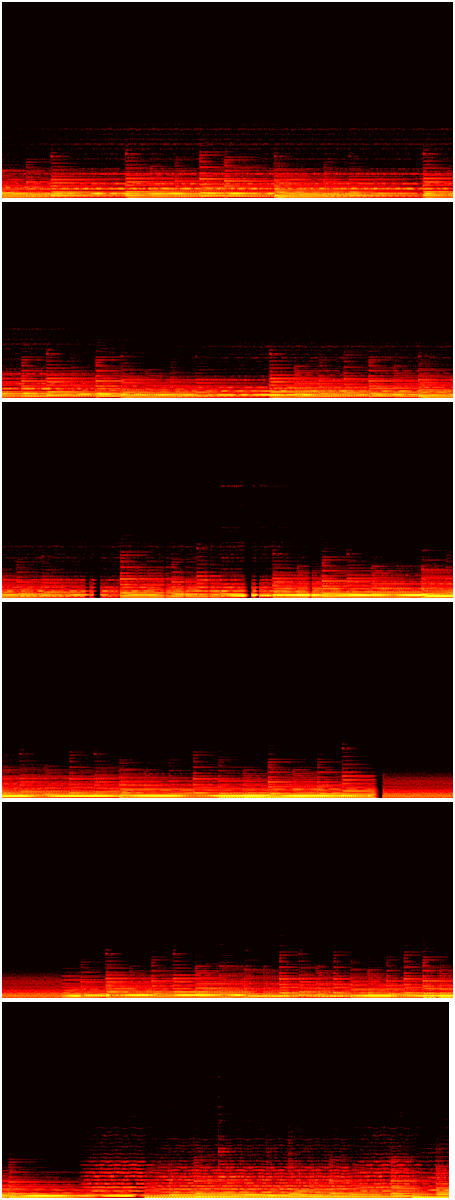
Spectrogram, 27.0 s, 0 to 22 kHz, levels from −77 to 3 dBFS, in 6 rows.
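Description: From 9.67 to 11.63 s, repeated packet loss (robotic sound) sets in. Nine separate holes open in the stream, the longest about 90 ms, and each is patched by stretching the preceding sound. Roughly a fifth of the stretch is synthetic fill, so the audio turns choppy, with about 320 ms genuinely missing.

At 12.08 s comes a single short concealed packet loss. About 40 ms failed to arrive and was replaced by a continuation of what came just before, then blended back. It is heard as a brief smear, and whatever fell in that instant is lost.

Between 17.24 and 18.67 s the sound stalls in a call audio freeze, likely because packets were held up in transit and the jitter buffer drained. About 1.4 s of fading filler, ending in a 30 ms silence, is inserted. The audio then resumes where it stopped, with nothing dropped.

A jitter buffer speed-up runs from 19.29 to 23.97 s, and a second from 24.99 to 26.63 s. 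Excess buffered delay is being trimmed by cutting out pitch-period-sized slices, roughly a second in the first stretch and about 0.3 s in the second. The sound plays about 22% and then 18% fast, hurried but at unchanged pitch.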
